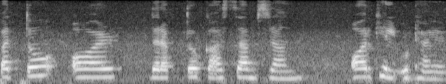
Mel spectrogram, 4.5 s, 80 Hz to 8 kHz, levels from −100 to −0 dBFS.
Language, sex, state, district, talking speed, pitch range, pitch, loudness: Hindi, female, Delhi, New Delhi, 135 wpm, 220-260 Hz, 240 Hz, -15 LUFS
